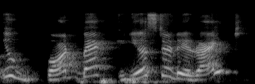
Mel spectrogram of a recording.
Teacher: So I know the answer, but to confirm the answer, I'm asking, right? So rising tone is used here because I know the answer, but to confirm, I am asking.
